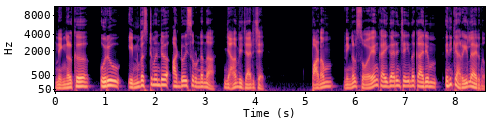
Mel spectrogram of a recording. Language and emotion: Malayalam, surprised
